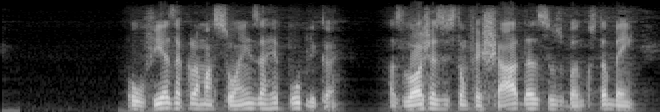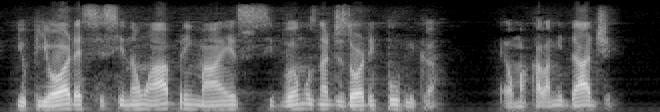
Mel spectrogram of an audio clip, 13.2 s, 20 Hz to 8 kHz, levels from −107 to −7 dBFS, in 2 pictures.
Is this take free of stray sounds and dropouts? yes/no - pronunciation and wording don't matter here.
yes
